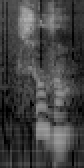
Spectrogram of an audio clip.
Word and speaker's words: souvent: Souvent. Attention, il y a un T muet à la fin du mot.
